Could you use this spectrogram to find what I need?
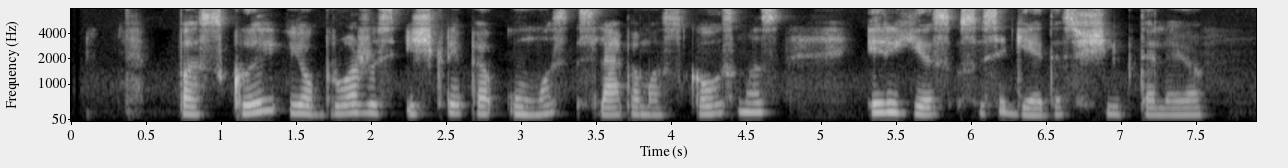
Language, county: Lithuanian, Vilnius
